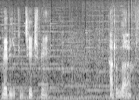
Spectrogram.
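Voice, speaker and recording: Guy doing a low voiced vain lover boy from a radio play, super theatrical, music loud under him. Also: steady tone, measured pace, gravelly. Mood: tender, earnest. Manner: grandiose, theatrical romantic delivery. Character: vain, melodramatic young male lover and dancer.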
